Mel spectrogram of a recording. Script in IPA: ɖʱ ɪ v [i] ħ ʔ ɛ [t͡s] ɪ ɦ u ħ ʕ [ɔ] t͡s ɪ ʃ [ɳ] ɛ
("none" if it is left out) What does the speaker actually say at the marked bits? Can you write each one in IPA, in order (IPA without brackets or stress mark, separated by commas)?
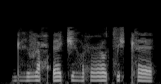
e, t͡ʃ, o, ʈʰ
